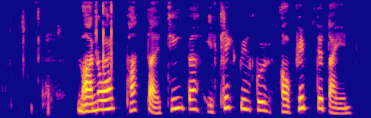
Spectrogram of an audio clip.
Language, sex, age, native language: Icelandic, female, 60-69, Icelandic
